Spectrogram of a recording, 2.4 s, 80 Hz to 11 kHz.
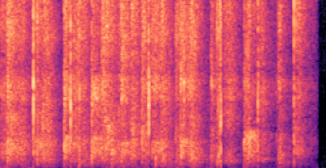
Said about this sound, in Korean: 그래서 먼저 지난 3년간 남편분의 회복을 내조해 오신 미세스 학교에서 내 가정의 회복 소감을 한번 여러 그 우리 회복 동료들한테 해주시면 조금 감사하겠습니다. 박수 환영합시다.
